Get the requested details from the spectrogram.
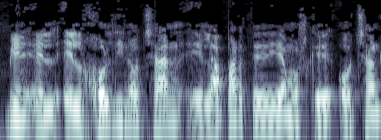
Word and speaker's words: Auchan: Que se escribe Auchan y que se pronuncia ¿cómo? – Sí, se pronuncia, la primera palabra es Auchan en francés, la segunda es en inglés Retail y la tercera en español España.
